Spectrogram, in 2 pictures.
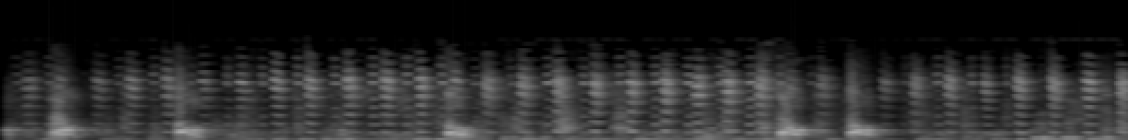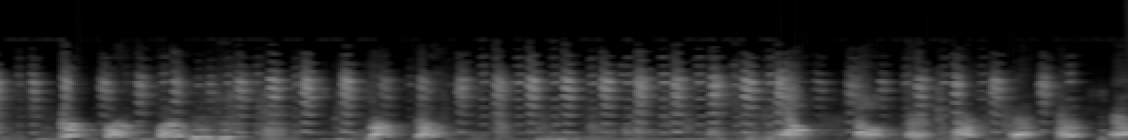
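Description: Small terriers barking over and over, several barks a second, worked up over a toy squeaker held out of their reach.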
